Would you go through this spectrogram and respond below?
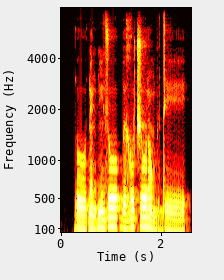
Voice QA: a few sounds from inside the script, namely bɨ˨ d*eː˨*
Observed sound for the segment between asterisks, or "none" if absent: eː˨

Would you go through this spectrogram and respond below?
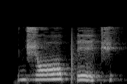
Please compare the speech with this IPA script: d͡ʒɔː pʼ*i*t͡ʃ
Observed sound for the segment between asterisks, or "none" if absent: e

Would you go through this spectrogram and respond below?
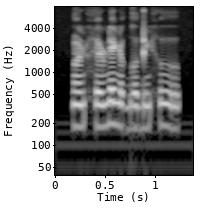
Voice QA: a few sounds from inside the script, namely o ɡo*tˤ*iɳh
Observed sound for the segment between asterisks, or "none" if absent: d̪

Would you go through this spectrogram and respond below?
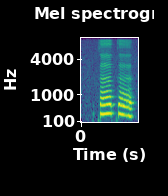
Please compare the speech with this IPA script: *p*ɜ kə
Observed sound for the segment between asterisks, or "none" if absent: k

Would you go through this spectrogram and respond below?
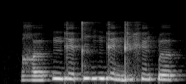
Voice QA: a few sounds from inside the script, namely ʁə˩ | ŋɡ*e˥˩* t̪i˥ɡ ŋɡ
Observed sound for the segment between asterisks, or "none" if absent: e˥˩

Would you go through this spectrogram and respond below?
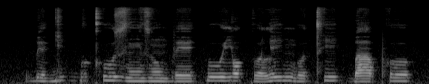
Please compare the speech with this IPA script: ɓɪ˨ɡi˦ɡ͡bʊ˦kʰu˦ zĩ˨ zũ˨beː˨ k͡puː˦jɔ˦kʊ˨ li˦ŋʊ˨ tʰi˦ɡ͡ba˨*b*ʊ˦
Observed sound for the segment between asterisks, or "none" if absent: pʰ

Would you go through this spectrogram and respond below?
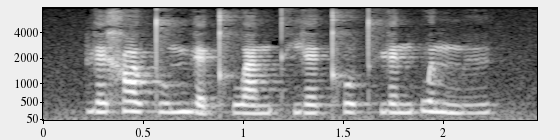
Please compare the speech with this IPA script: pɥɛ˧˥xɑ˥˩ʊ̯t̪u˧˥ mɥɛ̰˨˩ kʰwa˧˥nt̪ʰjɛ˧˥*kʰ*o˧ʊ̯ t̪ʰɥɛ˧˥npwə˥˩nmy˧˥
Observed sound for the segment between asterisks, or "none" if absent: kʰ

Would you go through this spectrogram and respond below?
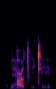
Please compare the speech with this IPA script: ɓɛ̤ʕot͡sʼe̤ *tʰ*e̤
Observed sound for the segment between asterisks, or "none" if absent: cʰ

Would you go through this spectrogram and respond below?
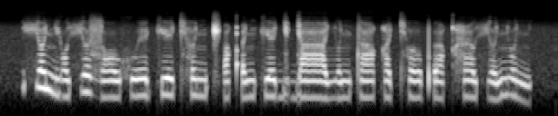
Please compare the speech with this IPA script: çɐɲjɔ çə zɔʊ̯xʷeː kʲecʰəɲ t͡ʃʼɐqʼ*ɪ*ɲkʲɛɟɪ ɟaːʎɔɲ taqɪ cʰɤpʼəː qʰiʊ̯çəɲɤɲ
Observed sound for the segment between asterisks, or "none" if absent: ɪ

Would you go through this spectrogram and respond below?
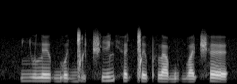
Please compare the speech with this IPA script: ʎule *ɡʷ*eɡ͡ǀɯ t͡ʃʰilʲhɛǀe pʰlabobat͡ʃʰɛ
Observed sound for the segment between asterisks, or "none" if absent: ɡʷ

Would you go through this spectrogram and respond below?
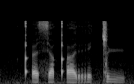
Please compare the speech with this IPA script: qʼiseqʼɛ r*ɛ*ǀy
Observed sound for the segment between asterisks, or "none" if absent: e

